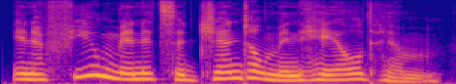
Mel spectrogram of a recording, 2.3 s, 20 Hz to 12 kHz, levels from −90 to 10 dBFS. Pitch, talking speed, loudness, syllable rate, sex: 220 Hz, 210 wpm, -14 LUFS, 6.1 syllables/s, female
